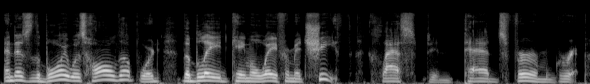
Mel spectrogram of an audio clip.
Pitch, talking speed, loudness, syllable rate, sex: 150 Hz, 195 wpm, -19 LUFS, 4.6 syllables/s, male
